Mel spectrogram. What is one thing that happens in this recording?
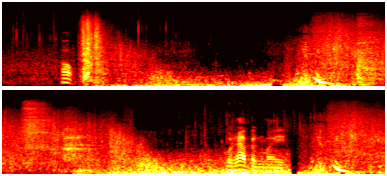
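A low underwater rumble rises and churns.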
